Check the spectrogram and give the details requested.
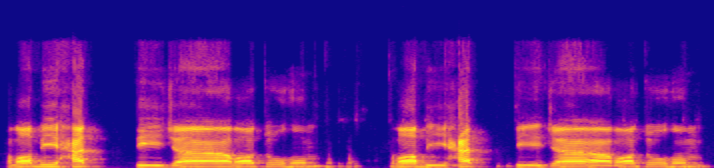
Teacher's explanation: Rabihat, rabihat ya, mengalirnya nafas ketika pengucapan huruf rabihat. Tapi ketika diidghamkan maka sifat hamsnya hilang ya. Seakan-akan kita baca satu tak saja.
